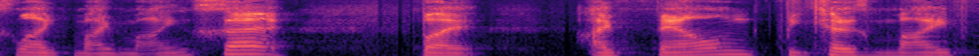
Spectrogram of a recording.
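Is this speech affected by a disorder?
Yes: cleft lip and palate, Opitz G/BBB syndrome; congenital cleft lip and palate.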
